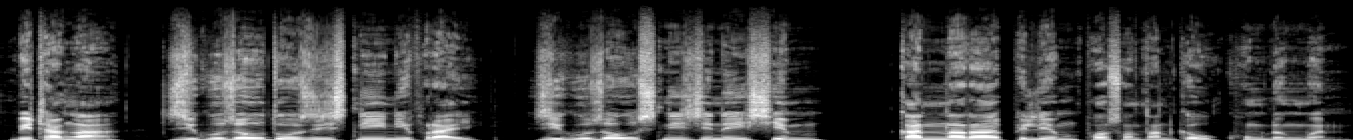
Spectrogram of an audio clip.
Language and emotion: Bodo, neutral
